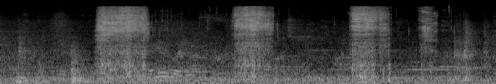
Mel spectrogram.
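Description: Someone slurps noodles loudly.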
